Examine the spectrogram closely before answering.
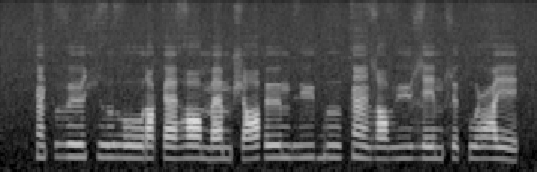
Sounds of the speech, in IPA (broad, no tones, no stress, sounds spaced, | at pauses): k æ̃ k v øː ç ɦ ɯ ɦ oː ɾ ɑ k æ ɦ ɑ m æ m ʃ ɑ | øː m ɦ yː b ɯː k æ̃ ɮ ɑ v yː ɮ e m ɬ ø k u ʕ e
